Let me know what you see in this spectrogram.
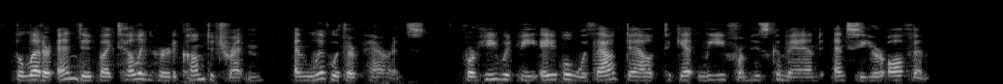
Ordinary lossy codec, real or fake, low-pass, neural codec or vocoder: AAC, 32 kbps; real; 7.2 kHz; none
